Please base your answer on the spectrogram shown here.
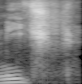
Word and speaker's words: niche: You just gotta find your niche. Niche. Well done, Beardy. You said it right. Hate when people say niche.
